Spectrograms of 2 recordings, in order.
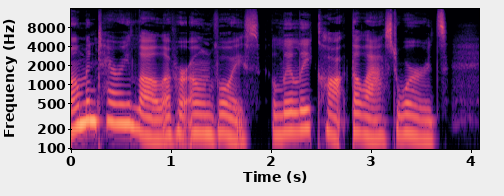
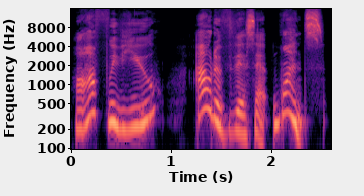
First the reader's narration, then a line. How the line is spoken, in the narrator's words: cried Hilda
